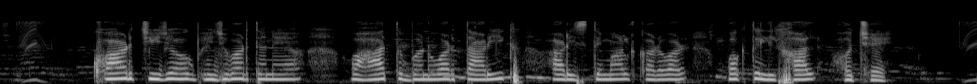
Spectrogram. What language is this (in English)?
Magahi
